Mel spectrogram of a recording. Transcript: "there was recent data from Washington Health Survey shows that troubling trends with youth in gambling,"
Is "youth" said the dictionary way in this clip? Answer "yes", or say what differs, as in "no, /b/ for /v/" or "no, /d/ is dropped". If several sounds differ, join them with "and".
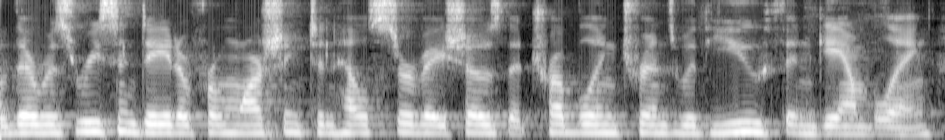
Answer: yes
